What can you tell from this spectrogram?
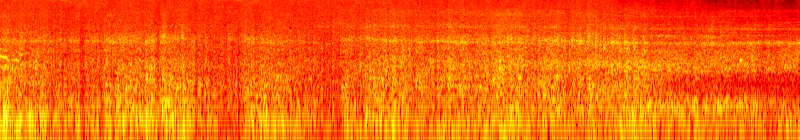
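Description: Passenger train coaches passing at speed: a loud, steady rush and rumble of wheels on rail, easing slightly in the first few seconds as the train goes by.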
